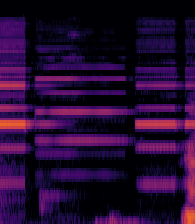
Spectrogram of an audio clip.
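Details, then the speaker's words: Lenovo desktop PC: long high beeps repeating with short gaps, no startup and no display on the monitor; continuous alarm from a faulty or badly seated RAM stick. "alarm terus enggak ada tampilan di monitor"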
